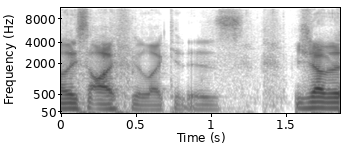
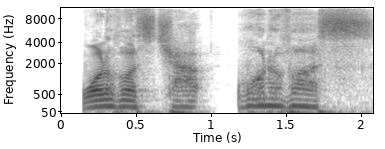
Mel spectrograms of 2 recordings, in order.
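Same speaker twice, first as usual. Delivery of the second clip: put-on near-whisper impression, pitched much higher; 6 semitones higher than usual. Asked to do a Kit accent, the speaker tries it: almost-whispered Kit impression. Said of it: "she almost whispers".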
